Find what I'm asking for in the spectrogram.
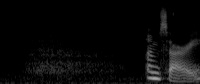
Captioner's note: sighing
